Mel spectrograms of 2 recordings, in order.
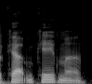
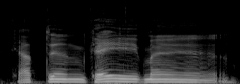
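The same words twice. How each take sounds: First: Said in the usual way. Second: Long, drawn-out cartoon battle cry at modest volume; slow mock holler, vowels stretched right out; Captain Caveman shout. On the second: Recalling a cartoon hero for listeners, mock drawn-out shout. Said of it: "He would shout in that".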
